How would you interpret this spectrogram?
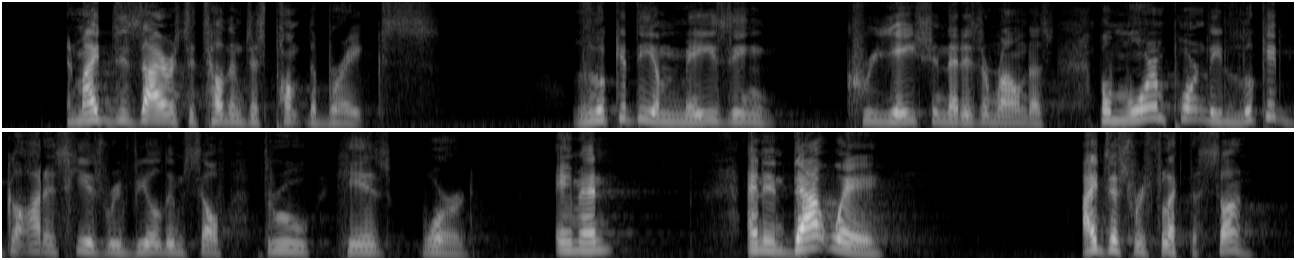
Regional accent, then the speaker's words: Hawaii, United States; I'm a nobody from Hawaii, and I don't mean that in a self-deprecating way.

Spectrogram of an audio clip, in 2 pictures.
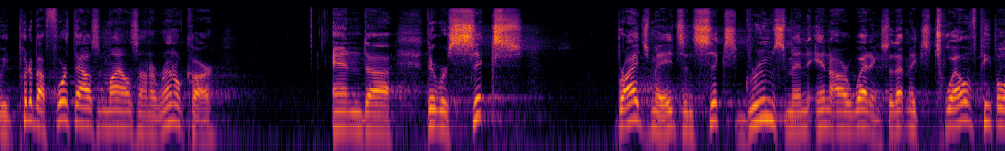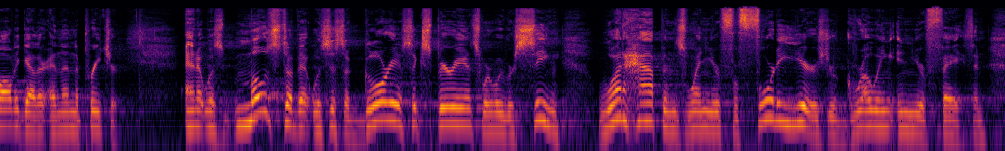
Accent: India; born there; I'm from India, so I was born a Hindu

